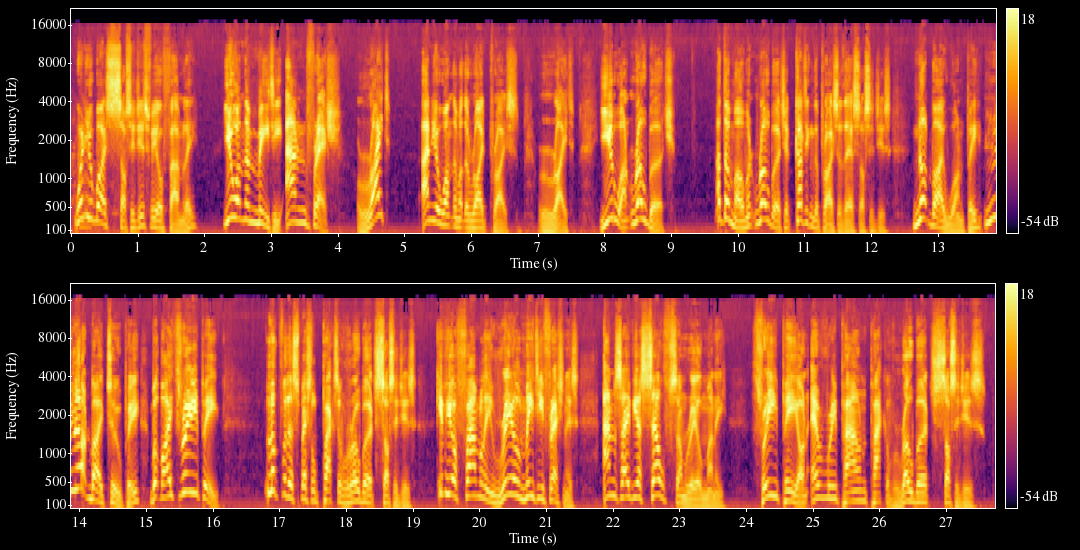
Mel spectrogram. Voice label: Radio Advert; Radio Hallam; Robirch Saussages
